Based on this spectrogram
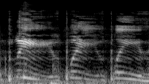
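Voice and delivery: very high squealed begging; frantic pleading. Acted. Boy begging as he squeezes the cat, frantic high pleading. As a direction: squeeze out each high please.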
